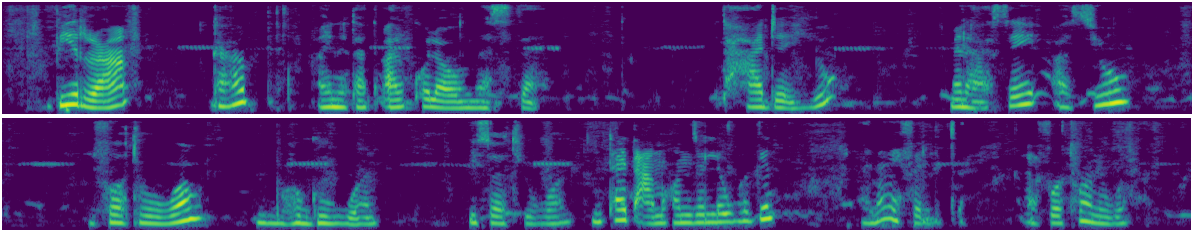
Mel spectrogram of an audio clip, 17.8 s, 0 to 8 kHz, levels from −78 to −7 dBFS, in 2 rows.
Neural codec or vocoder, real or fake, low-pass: none; real; 7.2 kHz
